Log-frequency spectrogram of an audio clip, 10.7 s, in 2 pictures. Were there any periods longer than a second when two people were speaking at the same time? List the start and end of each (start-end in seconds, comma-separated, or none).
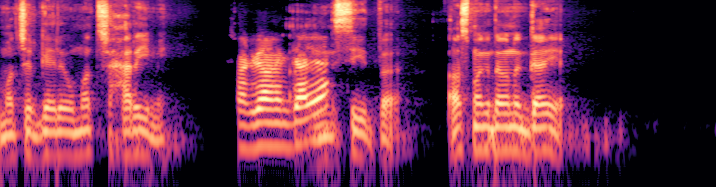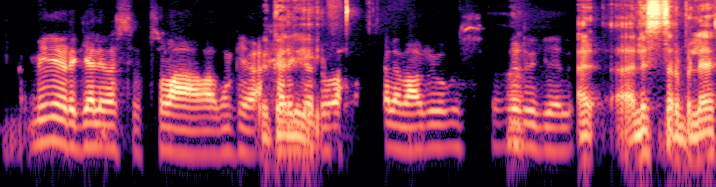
none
